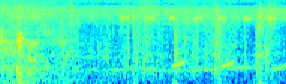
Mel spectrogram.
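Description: A donkey's hooves running in a video game, a quick light clip-clop rhythm of several hoofbeats close by, with faint game tones in the background.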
